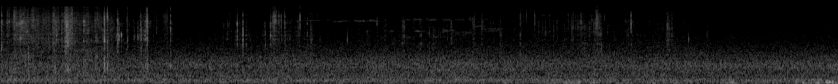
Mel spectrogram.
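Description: Light crackling and rustling of twigs and dry forest-floor litter being pushed aside by hand and with a stick. The small clicks come in a cluster over the first few seconds, then thin out to a faint, steady background.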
